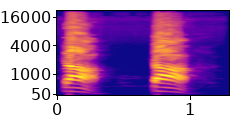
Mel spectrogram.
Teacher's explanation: टा कहते हैं तो आपका जीभ मुड़ता है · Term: मूर्धन्य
